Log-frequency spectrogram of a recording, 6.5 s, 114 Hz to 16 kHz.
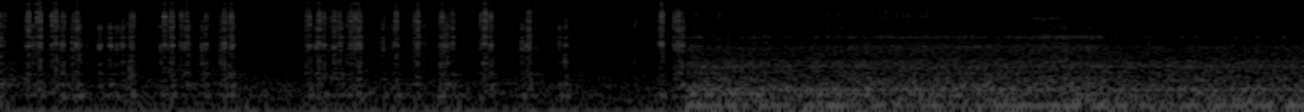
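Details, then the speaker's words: RC drift car (Fantasy 2) steering servo holding still after attempted fix with separate power wiring: rapid irregular clicking and buzzing, then faint hiss; servo chatter persists, unresolved. "now well that didn't solve the seral chatter problem as you heard"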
